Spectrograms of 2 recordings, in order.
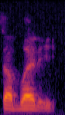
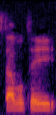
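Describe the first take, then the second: First: Stublety said as "stub-LETTY"; name as Stub-letty. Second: Stubblety said as "STUBBLE-tee"; name as Stubble-tee. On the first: Swimmer explaining his surname to host, Stublety as stub-letty. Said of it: "it is pronounced Stublety". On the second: Swimmer quoting how everyone says his surname, Stubblety as stubble-tee. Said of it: "everyone pronounces Stubblety at the Olympics". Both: Shown as a demonstration.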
